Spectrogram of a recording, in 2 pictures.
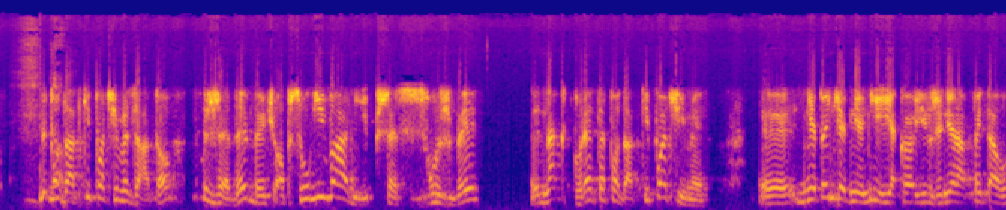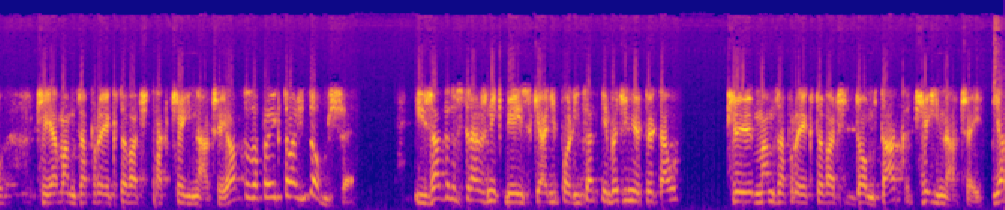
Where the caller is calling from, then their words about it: Olsztyn, Warmian-Masurian Voivodeship, Poland; Ja z Olsztyna telefonuję właśnie w tej sprawie tego samochodu.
